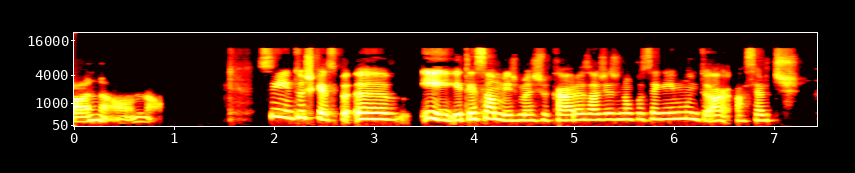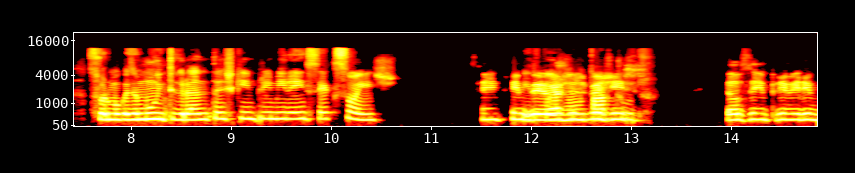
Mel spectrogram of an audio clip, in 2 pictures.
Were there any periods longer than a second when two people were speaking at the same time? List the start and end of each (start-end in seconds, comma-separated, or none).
11.9-13.1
